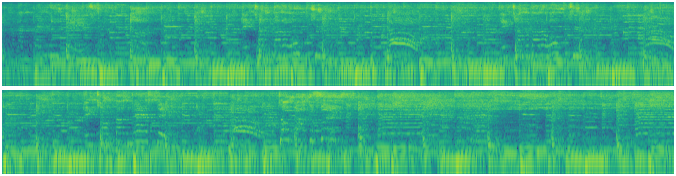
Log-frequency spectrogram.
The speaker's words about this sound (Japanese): では、…ツアーの音源で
